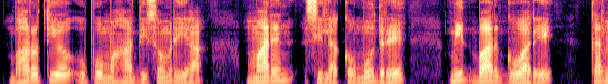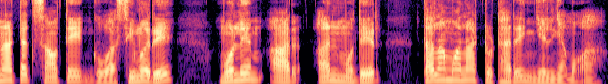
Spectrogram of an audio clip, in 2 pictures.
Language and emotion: Santali, neutral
